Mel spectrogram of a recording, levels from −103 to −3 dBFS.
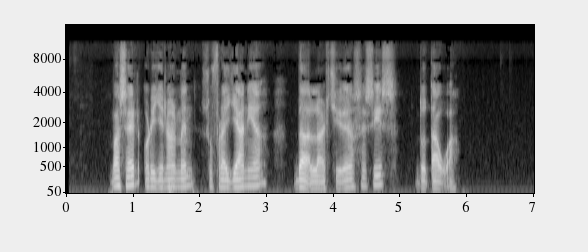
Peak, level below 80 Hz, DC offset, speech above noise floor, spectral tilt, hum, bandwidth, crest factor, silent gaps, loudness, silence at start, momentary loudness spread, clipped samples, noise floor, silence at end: -2 dBFS; -56 dBFS; under 0.1%; 46 dB; -3.5 dB/octave; 50 Hz at -55 dBFS; 11.5 kHz; 22 dB; none; -23 LUFS; 0.65 s; 12 LU; under 0.1%; -70 dBFS; 1.2 s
